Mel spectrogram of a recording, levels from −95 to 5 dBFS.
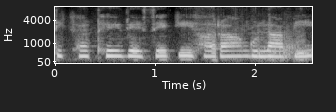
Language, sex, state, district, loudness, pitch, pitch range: Chhattisgarhi, female, Chhattisgarh, Rajnandgaon, -16 LUFS, 260 Hz, 250-270 Hz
